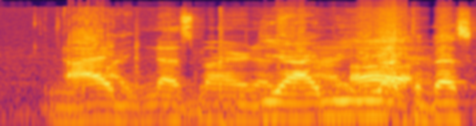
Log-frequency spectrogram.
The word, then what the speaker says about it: Nussmeier: Well, in Nussmeier, is that how you guys pronounce? Nussmeier.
